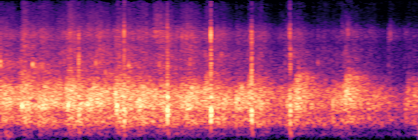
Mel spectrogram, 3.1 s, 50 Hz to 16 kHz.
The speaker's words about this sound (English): Before we break out, I think I would like that we all of us give a big applause to our speakers, because it was a challenge to do this in 4 minutes. So thank you.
